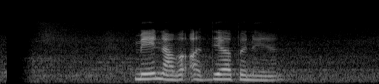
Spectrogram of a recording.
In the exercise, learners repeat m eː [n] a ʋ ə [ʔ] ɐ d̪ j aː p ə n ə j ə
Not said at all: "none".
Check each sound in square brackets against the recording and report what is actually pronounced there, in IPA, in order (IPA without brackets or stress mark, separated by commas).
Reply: n, ʔ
